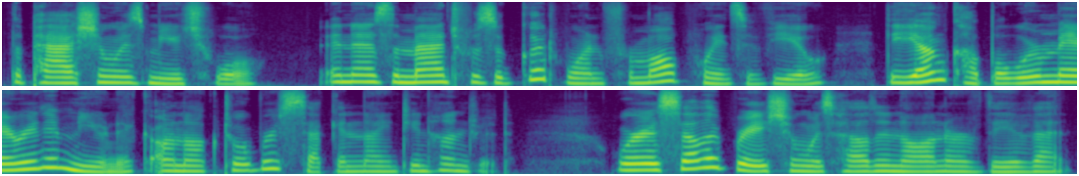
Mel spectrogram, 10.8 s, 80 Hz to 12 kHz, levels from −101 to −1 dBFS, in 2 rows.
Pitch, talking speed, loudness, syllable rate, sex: 225 Hz, 220 wpm, -17 LUFS, 6.0 syllables/s, female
